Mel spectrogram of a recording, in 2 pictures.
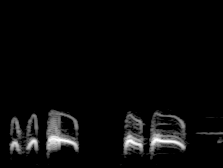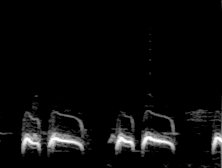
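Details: Spotted dove cooing and giving rapid lure calls used to attract other birds: loud low hooting coos in tight pairs and short runs, each slightly falling, repeated roughly every second, with a faint steady tone between bursts.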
